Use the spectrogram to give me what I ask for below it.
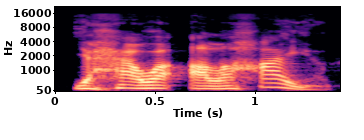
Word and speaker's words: Yahuwah: say uh yahweh elohim but i'm i'm pronouncing this from the ancient pronunciation it would be uh yahuwah and when you look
